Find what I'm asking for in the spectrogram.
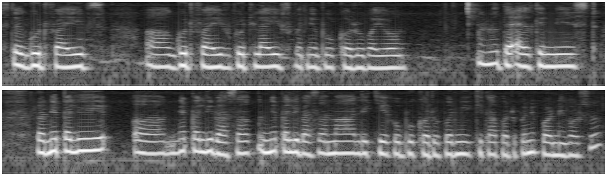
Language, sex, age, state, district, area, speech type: Nepali, female, 18-30, West Bengal, Kalimpong, rural, spontaneous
